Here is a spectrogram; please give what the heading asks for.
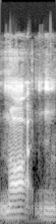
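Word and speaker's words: M'Naghten: says mnon but it's called nton Rule it's pronounced nton Rule and this was uh the one that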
